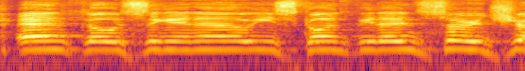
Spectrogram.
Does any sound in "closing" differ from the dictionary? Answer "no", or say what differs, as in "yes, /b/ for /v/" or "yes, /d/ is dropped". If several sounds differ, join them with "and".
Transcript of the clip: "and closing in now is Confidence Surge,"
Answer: yes, /s/ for /z/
